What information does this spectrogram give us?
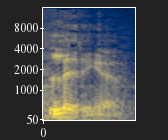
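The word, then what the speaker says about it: Lidingö: He's attending physician and psychiatry in Lindinge. Is that how you pronounce it? Lindinge, yes.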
